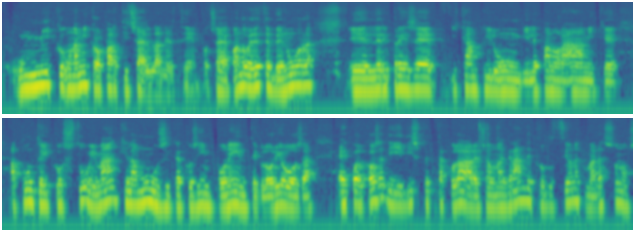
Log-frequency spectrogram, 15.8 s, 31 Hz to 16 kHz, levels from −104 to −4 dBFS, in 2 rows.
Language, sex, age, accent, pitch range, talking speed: Italian, male, 20-39, native, 105-130 Hz, 140 wpm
